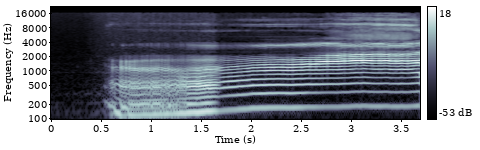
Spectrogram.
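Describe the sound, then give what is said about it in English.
A local town's alarm siren in South Dakota, sounding every morning at 7 a.m. for about 5 minutes to wake everyone up, starts after a brief pause. It climbs slightly in pitch and then holds a loud, steady, buzzy tone rich in overtones. “The local town, has an alarm to wake everyone up.”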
